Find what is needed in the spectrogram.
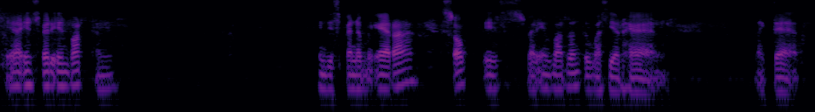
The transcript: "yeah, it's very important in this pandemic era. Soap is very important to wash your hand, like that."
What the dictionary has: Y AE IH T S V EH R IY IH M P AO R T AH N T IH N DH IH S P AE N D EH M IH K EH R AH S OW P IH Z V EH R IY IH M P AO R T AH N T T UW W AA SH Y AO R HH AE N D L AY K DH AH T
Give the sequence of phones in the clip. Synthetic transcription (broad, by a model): Y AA IH T S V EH R IY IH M P AO R T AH N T IH N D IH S P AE N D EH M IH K EH R AH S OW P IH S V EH R IY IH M P AO R T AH N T T UW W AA S Y AO R HH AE N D L AY K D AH T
